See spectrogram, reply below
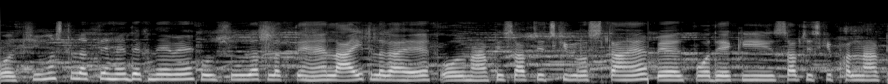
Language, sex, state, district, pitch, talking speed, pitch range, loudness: Hindi, female, Bihar, Jamui, 210 Hz, 175 wpm, 200-230 Hz, -16 LUFS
